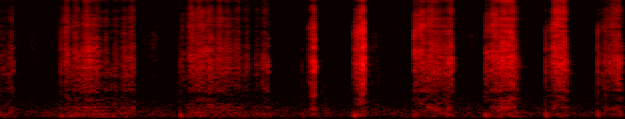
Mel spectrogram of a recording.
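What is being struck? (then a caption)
Paper sheet and metal pen nib. The metal nib of a dip pen scratches across a flat sheet of white drawing paper while drawing hair lines. Nine bright, dry scratching strokes are heard, some long and some short, with quiet pauses between them.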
